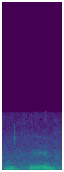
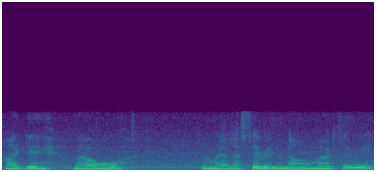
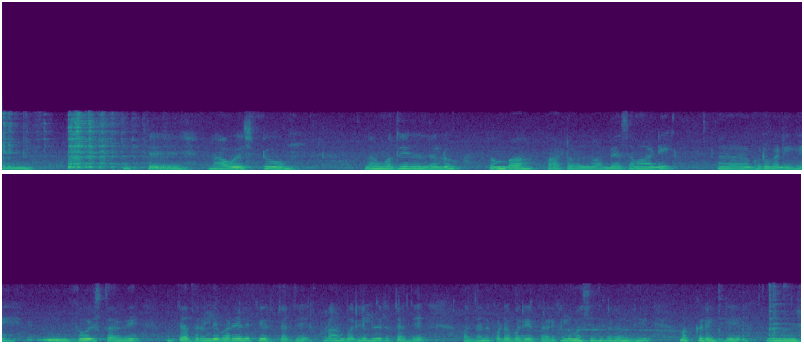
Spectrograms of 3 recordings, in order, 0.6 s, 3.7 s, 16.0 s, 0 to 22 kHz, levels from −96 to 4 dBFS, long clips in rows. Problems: background sounds at intervals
